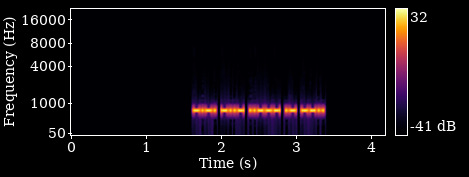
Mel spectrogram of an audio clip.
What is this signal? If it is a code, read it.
Morse code, heard as a keyed tone, about 45 wpm, 700 Hz. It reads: CX2AZ
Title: DXCC-100 Call Signs - 5 Characters - 45wpm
